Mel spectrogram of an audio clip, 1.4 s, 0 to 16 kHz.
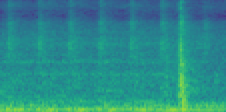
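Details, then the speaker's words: Yamaha Aerox 155 with no check-engine light and no error code: steady rapid starter churning of about eight pulses a second with no catch or firing; cranks but won't start. Spark plug is among the suspected causes. "So ang issue nito sa on natin and then start yan. So mapansin niyo hindi siya nag-start yan."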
